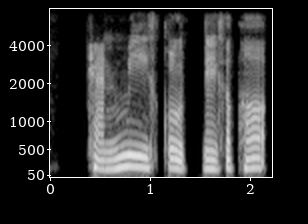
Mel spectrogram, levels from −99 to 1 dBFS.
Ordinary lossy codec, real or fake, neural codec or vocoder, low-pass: none; real; none; 7.2 kHz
